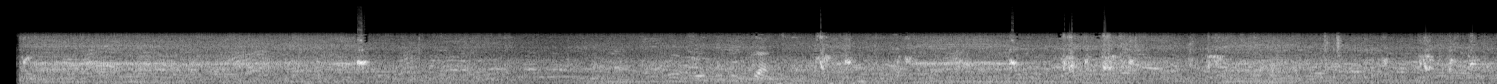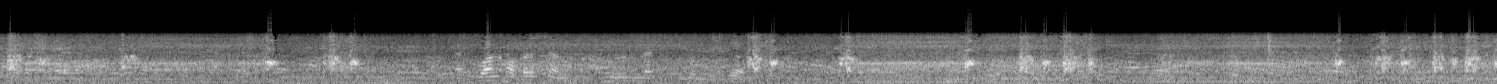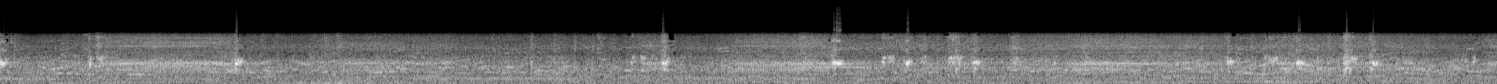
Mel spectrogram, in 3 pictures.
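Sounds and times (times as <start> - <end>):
sewing machines running: 5.9 - 14.2, 14.9 - 29.3.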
